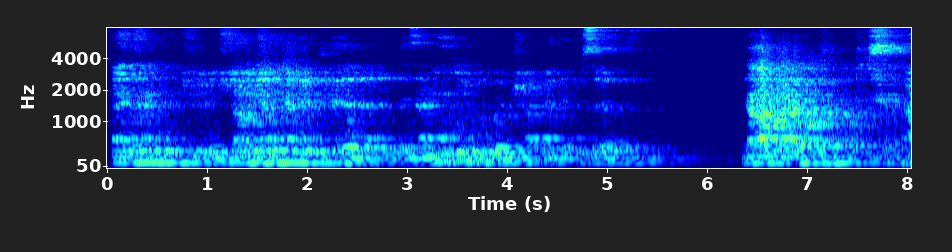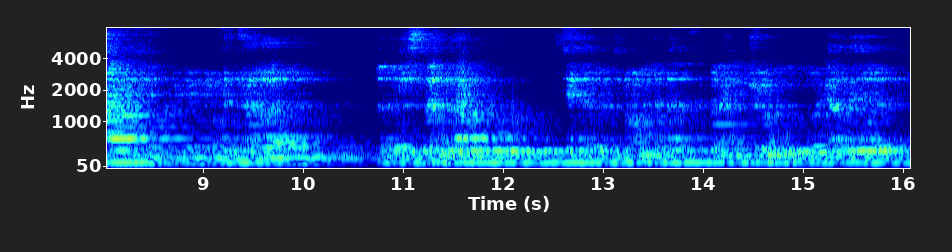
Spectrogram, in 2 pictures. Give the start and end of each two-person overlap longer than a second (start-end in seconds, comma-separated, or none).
none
